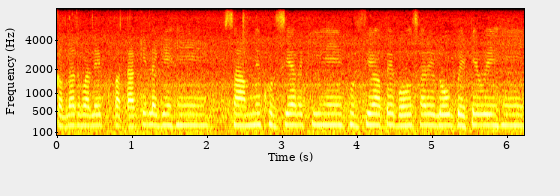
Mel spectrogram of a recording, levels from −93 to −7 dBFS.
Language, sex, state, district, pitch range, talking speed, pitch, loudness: Hindi, female, Bihar, Lakhisarai, 210-220 Hz, 165 wpm, 215 Hz, -16 LUFS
